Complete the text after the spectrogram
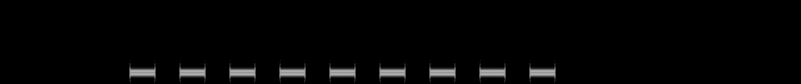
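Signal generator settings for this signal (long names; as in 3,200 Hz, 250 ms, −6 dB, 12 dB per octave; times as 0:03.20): call progress tone reorder tone, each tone −21 dBFS 4.36 s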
